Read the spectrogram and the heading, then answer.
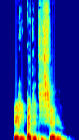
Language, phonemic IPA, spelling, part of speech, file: French, /pe.ʁi.pa.te.ti.sjɛn/, péripatéticienne, adjective / noun, LL-Q150 (fra)-péripatéticienne.wav
- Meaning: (adjective) feminine singular of péripatéticien; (noun) streetwalker, lady of the night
